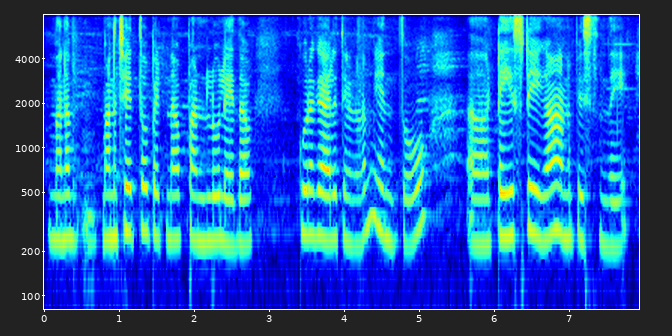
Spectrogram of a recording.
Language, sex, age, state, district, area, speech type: Telugu, female, 18-30, Telangana, Ranga Reddy, rural, spontaneous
